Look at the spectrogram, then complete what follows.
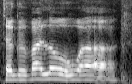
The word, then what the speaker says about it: Tagovailoa: So guys, Tua Tagovailoa. I finally figured out how to say his last name. I like to make it a little jingle so I remember it. Tua Tagovailoa.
